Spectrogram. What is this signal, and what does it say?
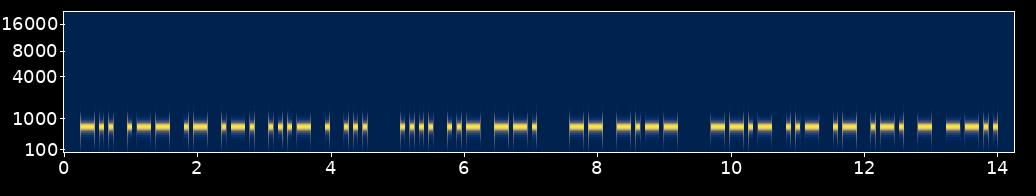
Morse code, heard as a keyed tone, about 17 wpm, 700 Hz. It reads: DWARVES HUG MY QUARTZ
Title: Pangram Challenge v2 - 17wpm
